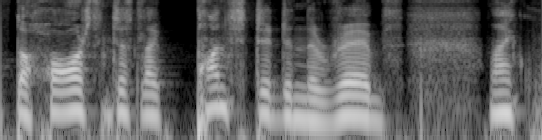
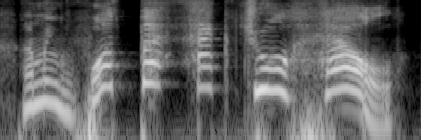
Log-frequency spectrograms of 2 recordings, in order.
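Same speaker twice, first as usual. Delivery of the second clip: high-pitched, exasperated what the hell; exasperated disbelief. Real, not acted. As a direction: throw your voice up in outraged disbelief. Ranting about jockey punching horse.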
